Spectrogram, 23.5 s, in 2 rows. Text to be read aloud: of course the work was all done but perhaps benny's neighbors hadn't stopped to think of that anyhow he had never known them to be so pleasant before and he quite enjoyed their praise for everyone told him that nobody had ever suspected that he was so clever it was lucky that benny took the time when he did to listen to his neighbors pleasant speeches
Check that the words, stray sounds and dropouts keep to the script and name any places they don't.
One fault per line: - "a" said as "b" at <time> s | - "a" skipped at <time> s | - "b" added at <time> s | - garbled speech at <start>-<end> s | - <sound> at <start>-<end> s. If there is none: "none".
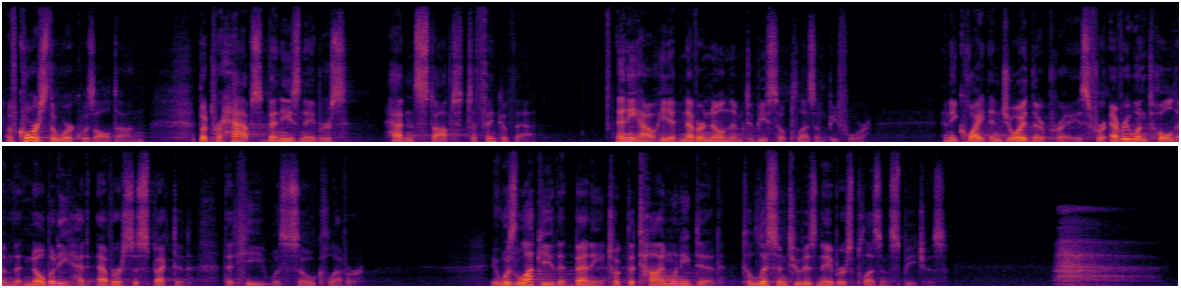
- sigh at 22.3-23.4 s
